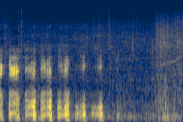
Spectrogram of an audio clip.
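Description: A dog barks rapidly close by.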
